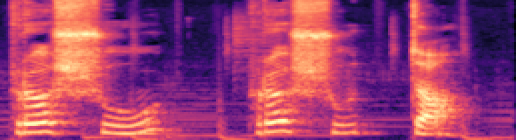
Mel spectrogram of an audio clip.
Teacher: remember the lips coming out on the U.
